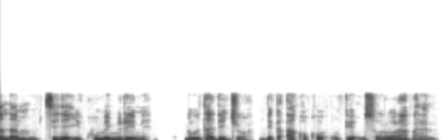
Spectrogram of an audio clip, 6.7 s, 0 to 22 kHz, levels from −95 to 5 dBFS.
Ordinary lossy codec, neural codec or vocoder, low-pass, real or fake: none; codec, 16 kHz, 4 kbps, FunCodec, trained on Chinese and English, 50 frames a second; 7.2 kHz; fake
